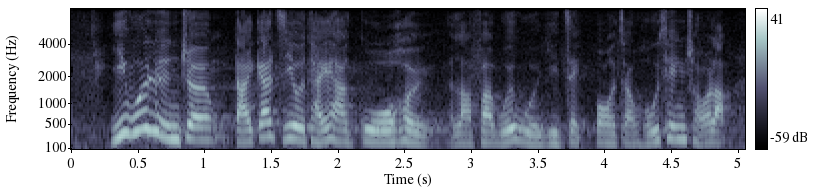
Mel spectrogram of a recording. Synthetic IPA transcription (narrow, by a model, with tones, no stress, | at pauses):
jiː˨˧wuː˨˥jlyː˨nt͡ʃœː˨˧ŋt̪aː˨˩jkaː˥t͡si˨˥jiː˧wt̪ʰɐ˨˥jhaː˨˧kʷɔː˧ɦɵ˧ɥlaː˨p̚faː˧t̚wu˨˥jwuː˨˩jjiː˨˧t͡sɪ˨k̚pɔː˧t͡sɐ˨wɦo˨˥wt͡sʰɪ˥ŋt͡ʃʰɔː˨˥laː˧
